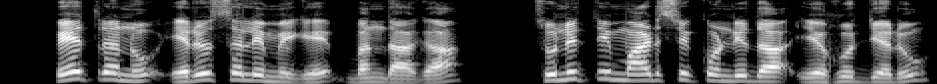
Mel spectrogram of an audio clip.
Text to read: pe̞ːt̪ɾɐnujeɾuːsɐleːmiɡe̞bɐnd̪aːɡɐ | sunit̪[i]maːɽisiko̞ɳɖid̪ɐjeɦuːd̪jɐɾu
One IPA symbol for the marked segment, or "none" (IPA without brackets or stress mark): i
